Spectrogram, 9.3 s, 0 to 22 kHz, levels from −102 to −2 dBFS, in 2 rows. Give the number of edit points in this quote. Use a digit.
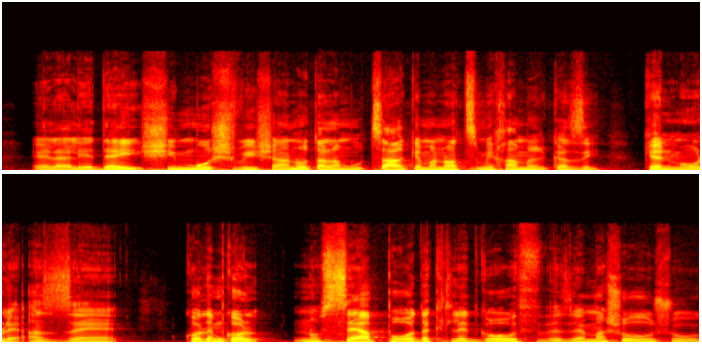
1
